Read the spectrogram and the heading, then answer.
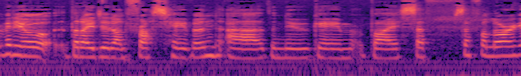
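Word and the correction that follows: Cephalofair: Games, is that how you say it? – Cephalopair, I think. – Cephalopair, yeah, I try.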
